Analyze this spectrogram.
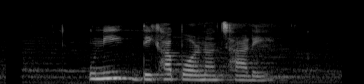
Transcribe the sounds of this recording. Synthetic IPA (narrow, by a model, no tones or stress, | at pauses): unid̪ekʰapɔrnʌt͡sʰaɾe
